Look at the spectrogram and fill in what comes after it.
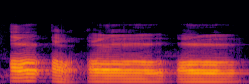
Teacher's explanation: आपका प्रेशर कहां पड़ रहा है, कंठ पे पड़ रहा है। तो इसका मतलब ये हो गया कि कंठ में कौन सा हो गया, आ और बड़ा आ।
